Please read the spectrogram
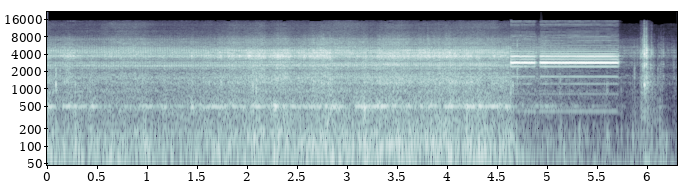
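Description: Motorcycle riding in traffic with steady engine and wind noise, then a horn blares for about a second near the end and cuts off suddenly.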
